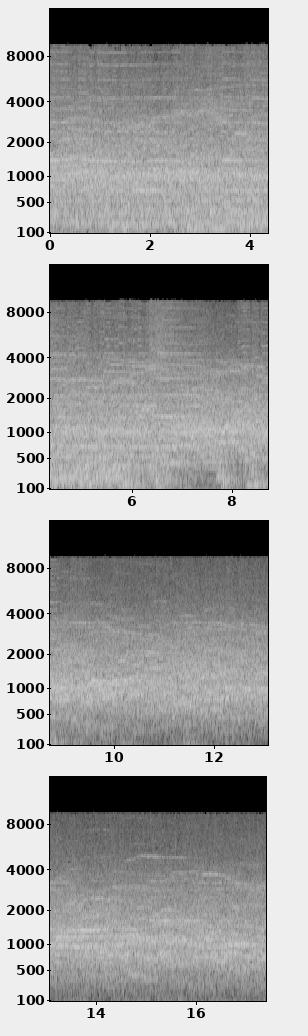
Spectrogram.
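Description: Large symphony orchestra with drum kit and cymbals playing a lively mambo, with an audience cheering and shouting along.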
